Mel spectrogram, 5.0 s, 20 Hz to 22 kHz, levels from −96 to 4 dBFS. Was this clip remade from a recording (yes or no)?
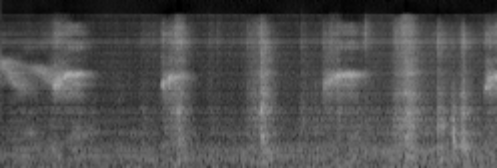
yes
